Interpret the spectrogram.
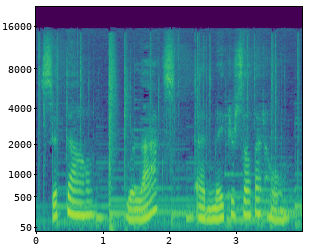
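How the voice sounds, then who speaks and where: A woman voicing a gentle, motherly monster queen in a comic dub, speaking with formal, measured politeness. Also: fairly low pitch. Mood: gentle concern. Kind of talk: comic dub character acting. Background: music.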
